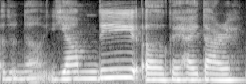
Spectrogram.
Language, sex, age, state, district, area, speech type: Manipuri, female, 18-30, Manipur, Imphal West, rural, spontaneous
